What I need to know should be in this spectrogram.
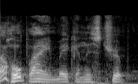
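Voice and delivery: low, soft worried aside to himself; quiet inner thought. Retold or imitated. Husband worries to himself about spoiling the trip, softly. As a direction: say it under your breath, fretting. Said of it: "And I'm saying".

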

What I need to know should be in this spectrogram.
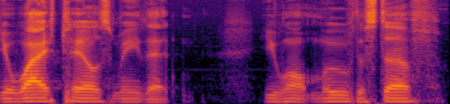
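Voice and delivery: sit him down like a father; fatherly pastor. Retold or imitated. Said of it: "give him some advice like a pastor would".

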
